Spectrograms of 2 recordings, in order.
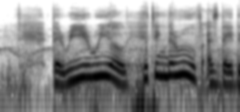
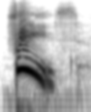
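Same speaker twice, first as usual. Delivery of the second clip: sharp high shout, much louder; yelled freeze; 10 semitones higher, 5 dB louder than usual. Acted. Police officer shouting at the runaways, loud high yell. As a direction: bark it like a cop stopping a suspect.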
